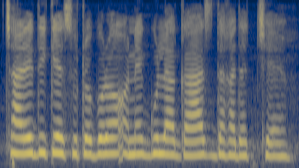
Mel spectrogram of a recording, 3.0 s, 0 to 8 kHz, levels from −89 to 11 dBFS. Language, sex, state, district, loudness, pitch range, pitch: Bengali, female, Assam, Hailakandi, -15 LUFS, 245-275 Hz, 265 Hz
